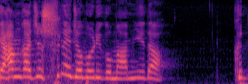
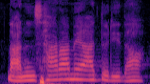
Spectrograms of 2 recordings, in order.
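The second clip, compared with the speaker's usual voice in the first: lower, softer and humble; a gently voiced humble claim; 5 semitones lower, 4 dB quieter than usual. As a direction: speak humbly, no boasting. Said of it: "겸손하게 이렇게 말하거든요".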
